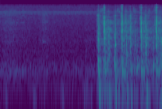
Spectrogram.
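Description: A rapid run of typing keystroke clicks, like a typewriter sound effect, starting a little past halfway and lasting about a second.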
